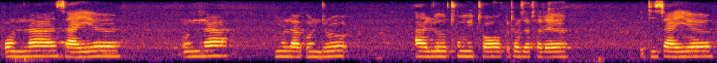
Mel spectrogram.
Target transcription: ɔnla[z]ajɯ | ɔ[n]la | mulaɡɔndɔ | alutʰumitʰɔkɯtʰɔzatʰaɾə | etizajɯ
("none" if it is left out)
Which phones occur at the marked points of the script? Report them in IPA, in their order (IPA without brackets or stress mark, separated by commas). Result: z, n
